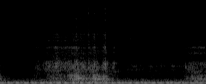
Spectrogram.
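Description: Quiet room with a low steady hum and faint rubbing as a plastic model railway station building is shifted on a wooden tabletop.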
